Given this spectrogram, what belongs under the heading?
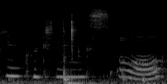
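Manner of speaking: quiet, high little aside; hushed, high-pitched pet talk; soft cooing to a pet. Real, not acted. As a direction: coo softly to the cat.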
